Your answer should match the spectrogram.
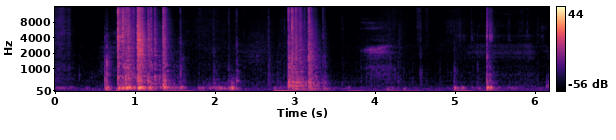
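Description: Cardboard card box being handled and opened by hand: two loud bursts of scraping and rustling, about a second in and about three seconds in, and a single sharp click near the end.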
